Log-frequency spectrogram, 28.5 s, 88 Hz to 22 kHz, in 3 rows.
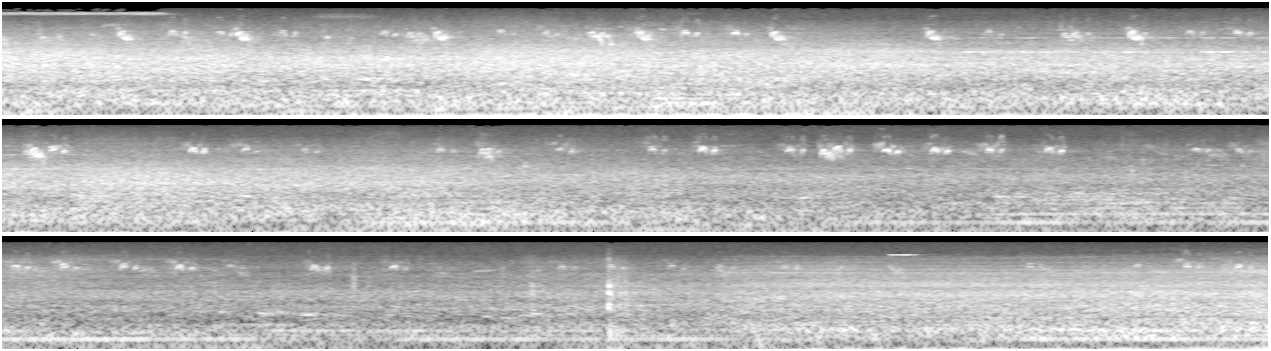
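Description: Class 150 diesel multiple unit standing at the platform with its underfloor diesel engines idling, a steady low hum, while small birds chirp repeatedly. A brief low swell of engine noise comes about three-quarters of the way through.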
